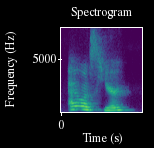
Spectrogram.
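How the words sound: The stress is on I.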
